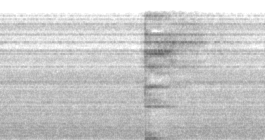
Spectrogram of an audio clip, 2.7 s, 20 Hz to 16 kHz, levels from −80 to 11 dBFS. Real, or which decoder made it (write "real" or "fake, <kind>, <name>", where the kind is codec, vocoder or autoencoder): fake, autoencoder, DAC-VAE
